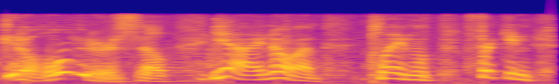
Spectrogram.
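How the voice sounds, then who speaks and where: A man delivering a satirical recap in a sarcastic, theatrical and halting manner, often repeating words. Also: high-pitched, huge pitch swings, creaky, slight background noise. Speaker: reviewer and puppet-show host. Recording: slightly dull lo-fi audio.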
